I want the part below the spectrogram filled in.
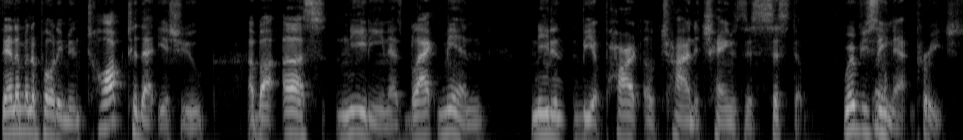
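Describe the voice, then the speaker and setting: A man with a normal speaking voice at medium pitch, ordinary pitch variation and a quiet background. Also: moderate pace. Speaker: podcast host. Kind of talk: podcast interview question.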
